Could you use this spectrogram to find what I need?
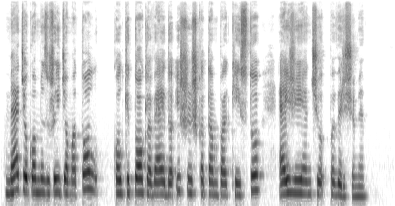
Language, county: Lithuanian, Šiauliai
